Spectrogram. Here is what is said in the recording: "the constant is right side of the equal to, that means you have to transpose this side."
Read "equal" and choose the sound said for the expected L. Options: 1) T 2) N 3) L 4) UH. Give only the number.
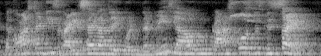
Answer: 2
